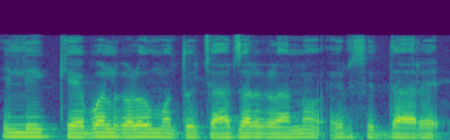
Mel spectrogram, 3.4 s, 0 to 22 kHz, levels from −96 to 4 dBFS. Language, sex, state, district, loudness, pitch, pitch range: Kannada, male, Karnataka, Koppal, -14 LUFS, 100 Hz, 95-110 Hz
